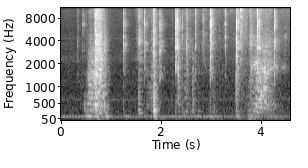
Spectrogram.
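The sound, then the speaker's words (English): Keys pressed one at a time on a ZX Spectrum computer keyboard, a series of irregular clicks and taps over a steady low electrical hum. “I said ZX Spectrum or Commodore 64. It's a ZX Spectrum!”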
